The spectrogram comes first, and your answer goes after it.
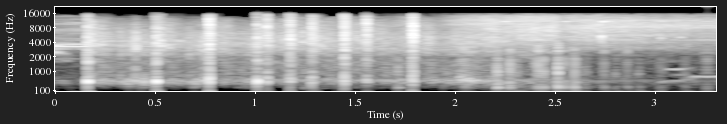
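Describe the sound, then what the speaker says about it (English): Rapid volley of sharp gunshots fired by Denver police officers during an armed encounter, about a dozen loud cracks in quick, uneven succession close to the microphone, followed by a noisy aftermath. "Shots fired, shots fired."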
